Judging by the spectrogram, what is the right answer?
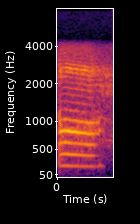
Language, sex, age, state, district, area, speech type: Manipuri, female, 18-30, Manipur, Kangpokpi, urban, conversation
